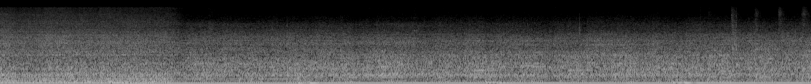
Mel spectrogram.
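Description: Steady cabin noise of a light propeller aircraft on final approach: engine and airflow running together, with a steady hum.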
